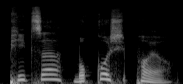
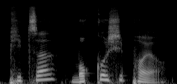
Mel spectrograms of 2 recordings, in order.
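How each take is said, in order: Both takes have the same delivery.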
